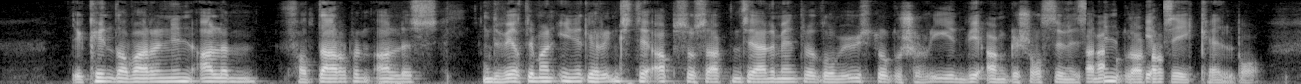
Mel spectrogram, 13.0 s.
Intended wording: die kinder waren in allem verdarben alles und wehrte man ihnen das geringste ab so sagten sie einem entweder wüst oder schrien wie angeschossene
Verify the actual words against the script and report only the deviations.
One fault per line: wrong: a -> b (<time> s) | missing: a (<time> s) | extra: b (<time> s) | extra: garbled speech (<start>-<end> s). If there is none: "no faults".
missing: das (5.8 s)
extra: garbled speech (10.9-11.6 s)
